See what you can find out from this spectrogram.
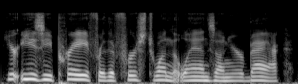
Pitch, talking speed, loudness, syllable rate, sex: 190 Hz, 240 wpm, -15 LUFS, 5.5 syllables/s, female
